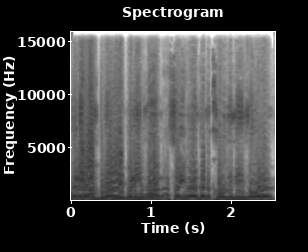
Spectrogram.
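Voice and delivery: very high, loud, unhinged ranting. Retelling how Hansi reacts when a caller calls in: imitating Hansi going nuts. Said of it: "he absolutely goes nuts".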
